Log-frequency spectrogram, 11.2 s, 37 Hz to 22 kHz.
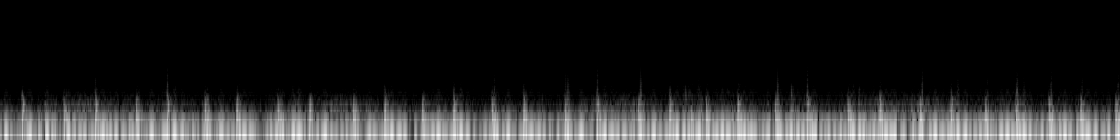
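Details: ASMR heartbeat recording: steady, deep, muffled thumps in a regular lub-dub pattern at about 75 beats a minute; a normal heartbeat.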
